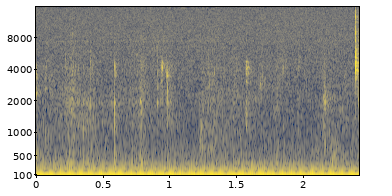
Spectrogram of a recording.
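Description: A green grape is crunched and chewed close to a microphone, a few faint, crisp bites and wet chewing clicks over a low steady hum.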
